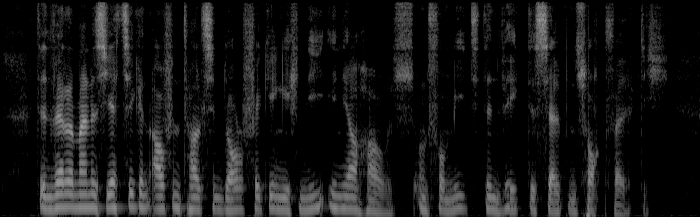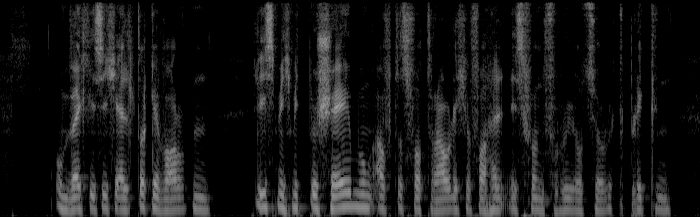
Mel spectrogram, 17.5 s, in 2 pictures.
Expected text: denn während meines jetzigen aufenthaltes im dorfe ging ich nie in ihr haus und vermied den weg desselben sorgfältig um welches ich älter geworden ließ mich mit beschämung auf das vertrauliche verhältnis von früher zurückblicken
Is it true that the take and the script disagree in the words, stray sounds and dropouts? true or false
false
